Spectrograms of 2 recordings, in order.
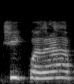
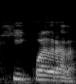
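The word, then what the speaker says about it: ji cuadrada: cuadrado te acuerdas que dice a veces dice chi cuadrado pero yo les dije se pronuncia he cuadrada ah bueno pues en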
